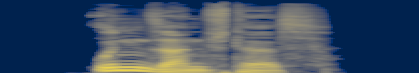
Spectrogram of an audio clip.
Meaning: strong/mixed nominative/accusative neuter singular of unsanft
- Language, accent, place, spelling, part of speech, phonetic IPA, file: German, Germany, Berlin, unsanftes, adjective, [ˈʊnˌzanftəs], De-unsanftes.ogg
